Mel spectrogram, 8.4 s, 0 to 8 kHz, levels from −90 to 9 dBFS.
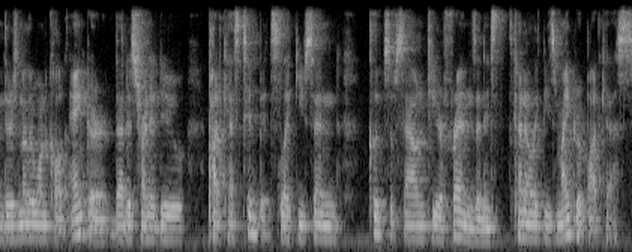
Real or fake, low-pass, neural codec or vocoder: real; 7.2 kHz; none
